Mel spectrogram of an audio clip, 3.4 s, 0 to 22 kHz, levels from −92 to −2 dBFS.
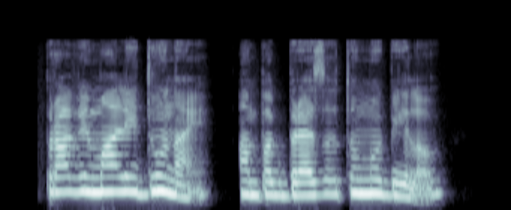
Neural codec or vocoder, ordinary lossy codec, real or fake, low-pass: none; none; real; none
